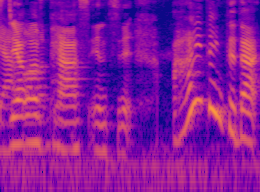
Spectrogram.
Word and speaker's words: Dyatlov: Dyatlov. Yes, It's Dyatlov Pass incident.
